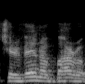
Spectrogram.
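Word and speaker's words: Červená Barva: to you and to chair vanna barber press in my language it would be pronounced cervena baro which would mean a red color uh and i'm very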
